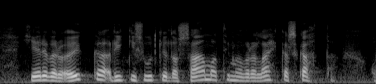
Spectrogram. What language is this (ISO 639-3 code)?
isl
